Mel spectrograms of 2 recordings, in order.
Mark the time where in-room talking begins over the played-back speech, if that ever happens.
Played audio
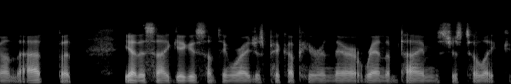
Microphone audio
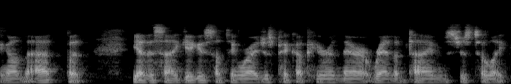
none

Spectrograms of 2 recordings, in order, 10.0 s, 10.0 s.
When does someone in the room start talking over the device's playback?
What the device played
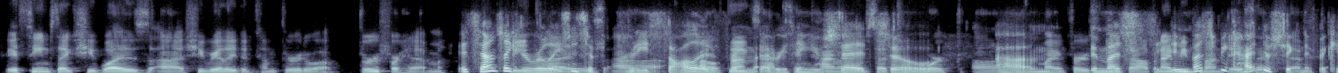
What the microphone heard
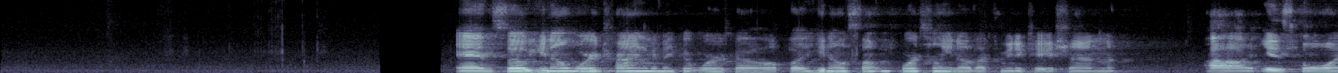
3.4 s

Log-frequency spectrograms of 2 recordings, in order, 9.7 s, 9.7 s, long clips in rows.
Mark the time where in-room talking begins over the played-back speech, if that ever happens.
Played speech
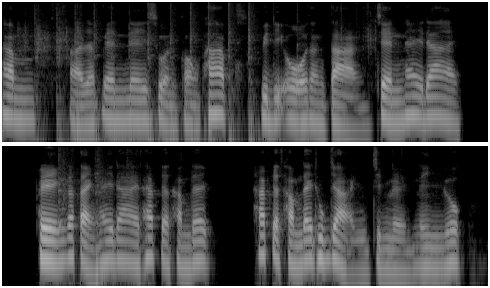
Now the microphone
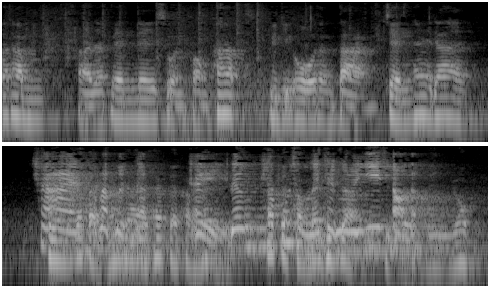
5.2 s

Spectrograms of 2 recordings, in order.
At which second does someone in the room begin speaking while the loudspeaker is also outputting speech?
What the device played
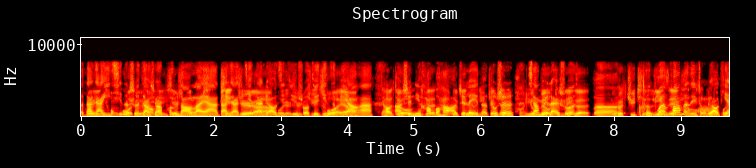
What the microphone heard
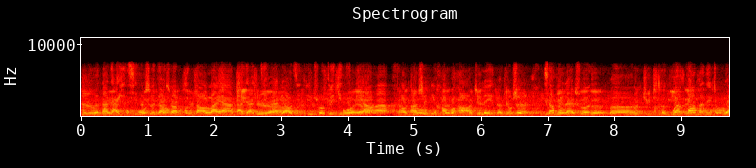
none

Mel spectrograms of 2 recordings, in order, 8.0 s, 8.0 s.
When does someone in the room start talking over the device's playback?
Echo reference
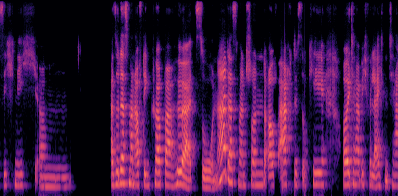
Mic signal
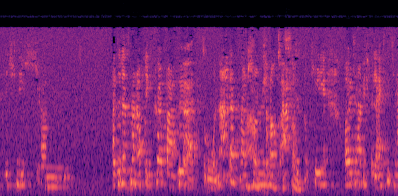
4.9 s

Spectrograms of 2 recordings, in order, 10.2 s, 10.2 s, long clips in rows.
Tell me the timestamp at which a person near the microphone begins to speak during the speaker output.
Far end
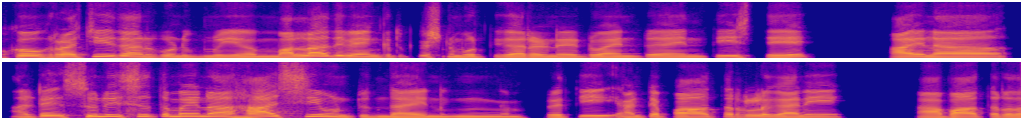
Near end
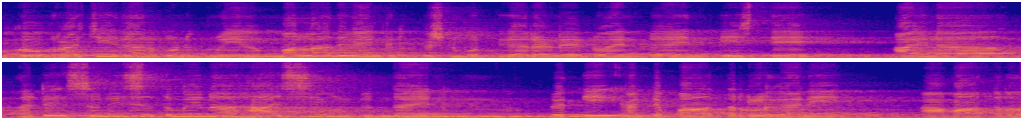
none

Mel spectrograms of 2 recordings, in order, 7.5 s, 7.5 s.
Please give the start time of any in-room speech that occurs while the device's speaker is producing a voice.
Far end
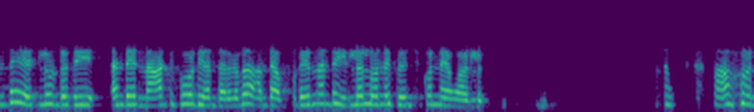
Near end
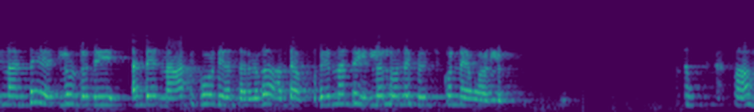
none

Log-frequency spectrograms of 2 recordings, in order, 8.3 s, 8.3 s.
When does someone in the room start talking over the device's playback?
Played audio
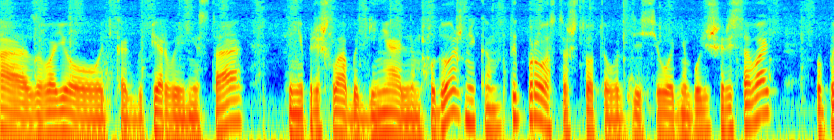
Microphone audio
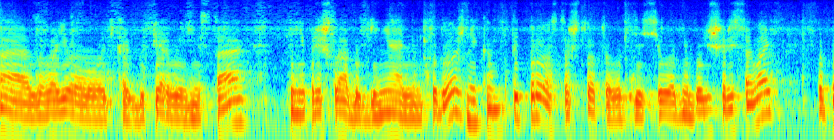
none

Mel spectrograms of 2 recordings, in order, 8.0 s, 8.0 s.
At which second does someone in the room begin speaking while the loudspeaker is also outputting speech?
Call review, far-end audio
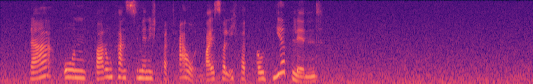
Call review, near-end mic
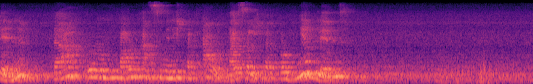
none

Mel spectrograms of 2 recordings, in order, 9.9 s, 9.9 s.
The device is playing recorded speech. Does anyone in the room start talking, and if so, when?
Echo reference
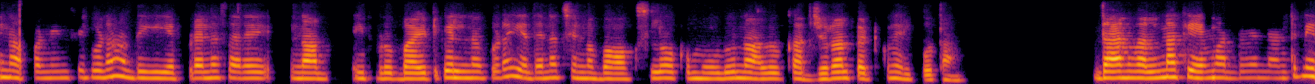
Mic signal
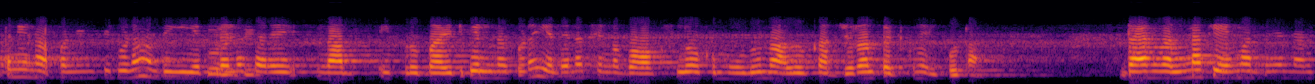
1.4 s

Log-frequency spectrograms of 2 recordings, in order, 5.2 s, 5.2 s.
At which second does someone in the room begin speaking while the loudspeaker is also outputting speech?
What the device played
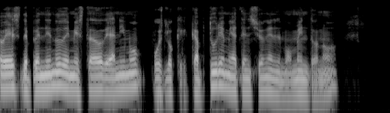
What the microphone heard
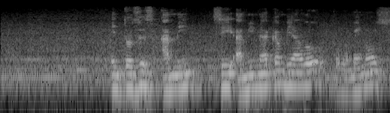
1.4 s

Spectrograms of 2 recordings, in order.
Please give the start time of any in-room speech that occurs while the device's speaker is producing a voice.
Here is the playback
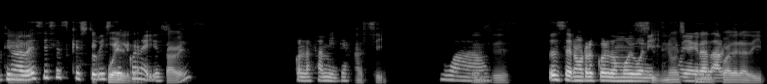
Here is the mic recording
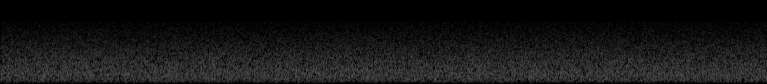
none

